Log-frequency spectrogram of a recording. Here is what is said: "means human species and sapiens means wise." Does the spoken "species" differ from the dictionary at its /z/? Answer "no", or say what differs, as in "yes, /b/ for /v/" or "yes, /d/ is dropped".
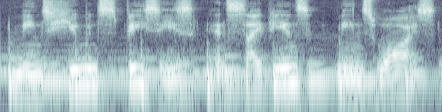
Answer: no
